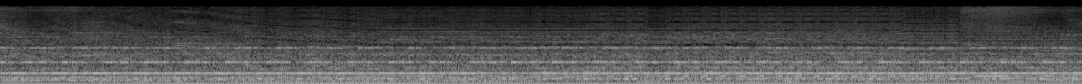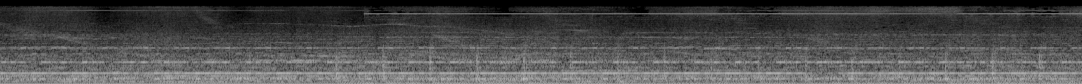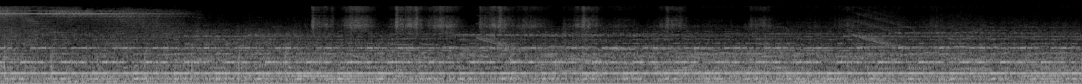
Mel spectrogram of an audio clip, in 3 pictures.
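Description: Industrial synthesizer noise drone: a steady held tone with octaves above it under a dense, harsh wash of noise. A thin high whistle comes in about halfway through and stops about three-quarters of the way in. Near the end the top of the sound breaks into a rapid flutter.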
